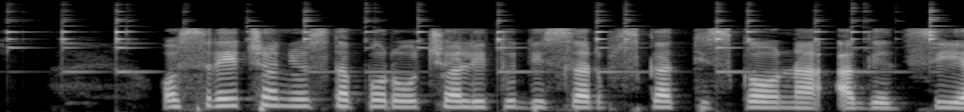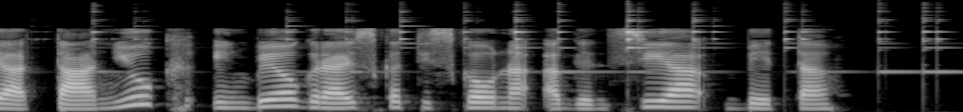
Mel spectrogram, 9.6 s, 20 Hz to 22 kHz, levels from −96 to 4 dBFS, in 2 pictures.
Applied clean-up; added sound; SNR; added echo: classical method log-MMSE.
